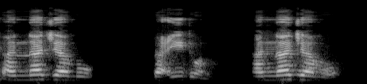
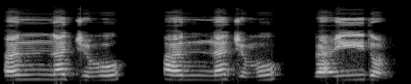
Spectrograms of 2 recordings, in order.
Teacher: the Jim was being pronounced often like it has a fatha on it. Now, I do understand that when you read Jim in the Quran, it's going to have kalkala, but even that kalkala doesn't take the extent that it comes into a fatha.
